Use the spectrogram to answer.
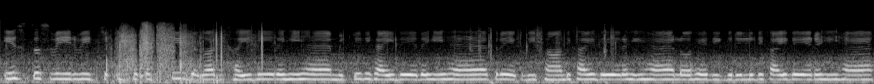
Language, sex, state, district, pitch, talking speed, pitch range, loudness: Punjabi, female, Punjab, Fazilka, 230 Hz, 200 wpm, 225-235 Hz, -13 LUFS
